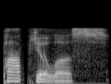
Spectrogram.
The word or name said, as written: populace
